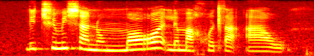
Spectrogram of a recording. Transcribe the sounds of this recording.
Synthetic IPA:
lɪt͡ʃʰumiʃanɔm̩mɔrɔlɪmak͡xʰʊt͡ɬʼa̰ʔaːʊ

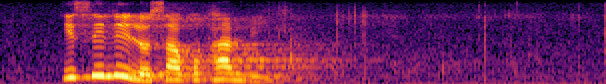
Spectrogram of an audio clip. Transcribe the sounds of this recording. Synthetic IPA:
isililɔsakʰɔpʰambʱiːli

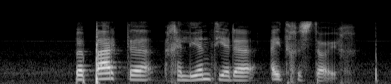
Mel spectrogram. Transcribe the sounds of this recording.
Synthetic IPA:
b̥əpærk̚təχəliəntɦiədəœɥtχəstœ̰ɥχ

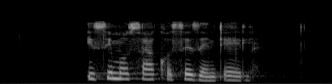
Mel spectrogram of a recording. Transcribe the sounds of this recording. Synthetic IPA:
isimɔsakʰɔsɛzɛntʼɛːla

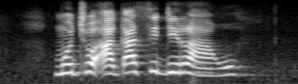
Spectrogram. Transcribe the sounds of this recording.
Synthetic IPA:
mʊtʰʊʔakʼasɪdiraːɣʊ

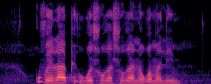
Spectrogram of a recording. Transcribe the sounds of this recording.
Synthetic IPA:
k̬uvɛlapʰiʔuk̬weɬuk̬aɬuk̬anak̬wamaliːmi

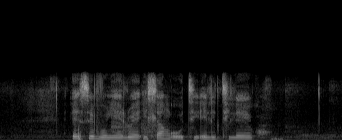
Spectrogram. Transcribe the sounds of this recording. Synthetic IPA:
esivuɲɛlwɛʔiɬaŋotʰiʔelitʰilɛːk̬ɔ

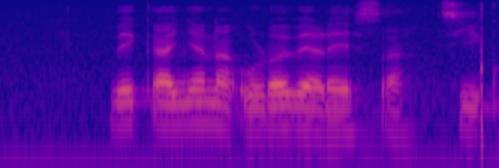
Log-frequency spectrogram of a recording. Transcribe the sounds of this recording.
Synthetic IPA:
βɛkʼaɲanaʔuɺɔβɛɺɛsa̰t͡sʰiːkʼɔ

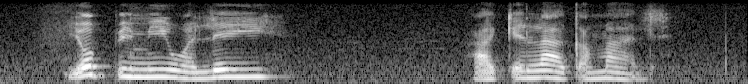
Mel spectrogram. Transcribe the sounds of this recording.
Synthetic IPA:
jopʼimiwaleji | ɦa̰kʼɛlakʼa̰maːli

